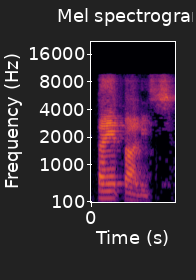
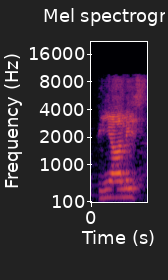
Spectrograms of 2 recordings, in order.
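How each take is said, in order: First: It begins with a nasalized 'tain' sound. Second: It begins with 'tiya' and has no nasal sound. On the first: The speaker calls it right. "ऊपर बिंदी तैतालीस" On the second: The speaker calls it wrong. "नहीं"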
